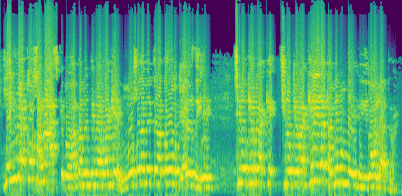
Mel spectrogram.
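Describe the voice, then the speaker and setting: A man pastor preaching a sermon loudly to a congregation, shouting for emphasis and acting out quoted voices. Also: very high voice, animated, a little fast, distant mic. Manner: acts out quoted voices in dialogue. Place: church or meeting hall with audience. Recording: echoey room, mic from afar, audience noise.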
